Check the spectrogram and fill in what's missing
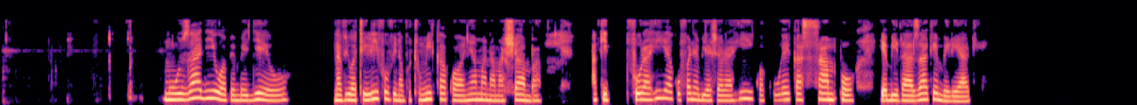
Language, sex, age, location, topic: Swahili, female, 18-24, Dar es Salaam, agriculture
